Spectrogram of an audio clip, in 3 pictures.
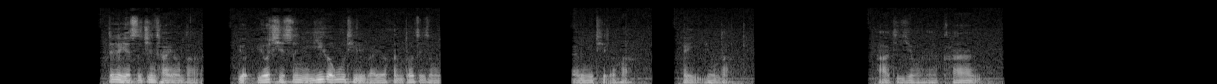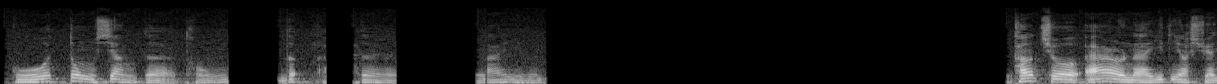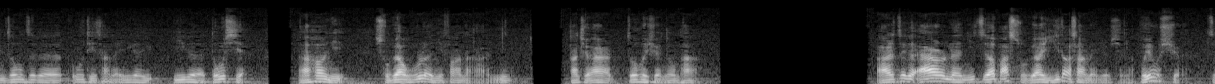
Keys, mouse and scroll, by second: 3.3 Tab, 3.7 Tab, 4.5 a, 5.2 a, 6.0 Tab, 6.9 Tab, 8.1 click, 8.7 click, 8.9 click, 9.0 click, 23.3-24.5 right drag, 23.8-25.5 drag, 25.5-26.9 right drag, 29.5 ctrl+l, 32.8 a, 36.2 l.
